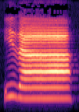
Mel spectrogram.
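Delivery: इज़ा with the ज़ा drawn out long; slow recitation holding the alif in इज़ा; stretched Quranic reading. Shown as a demonstration. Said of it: "हरूफे मद्दा है".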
